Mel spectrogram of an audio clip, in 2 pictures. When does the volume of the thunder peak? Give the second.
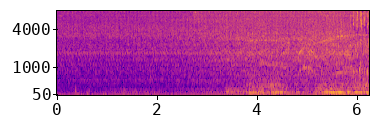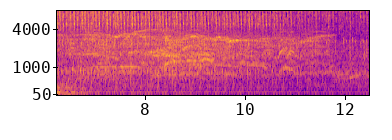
6 s.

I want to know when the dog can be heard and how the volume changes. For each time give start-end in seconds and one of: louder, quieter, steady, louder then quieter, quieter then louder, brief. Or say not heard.
not heard.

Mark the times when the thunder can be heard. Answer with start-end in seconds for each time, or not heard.
3.4-6.8.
